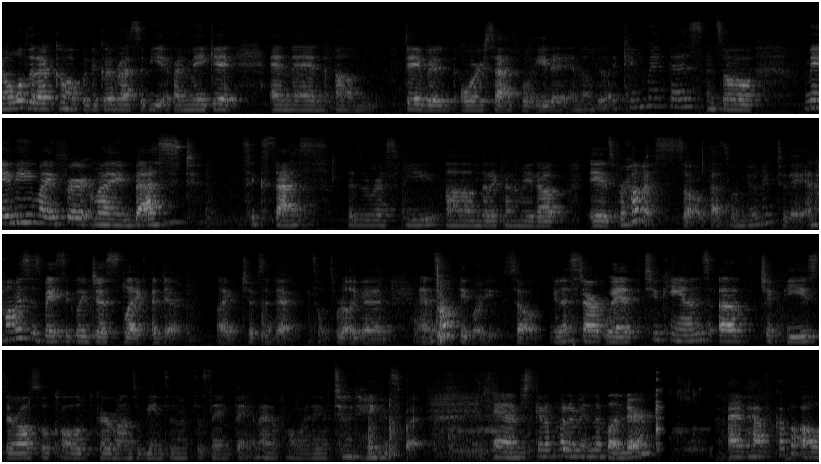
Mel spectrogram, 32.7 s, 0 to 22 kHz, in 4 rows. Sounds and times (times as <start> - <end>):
Speech: 0.0 - 31.1, 31.8 - 32.6.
